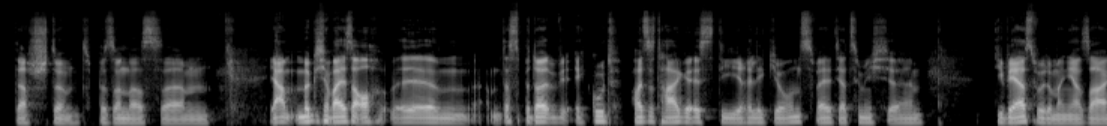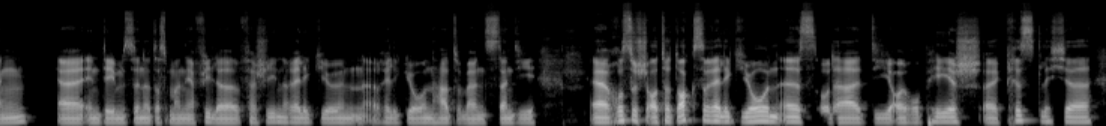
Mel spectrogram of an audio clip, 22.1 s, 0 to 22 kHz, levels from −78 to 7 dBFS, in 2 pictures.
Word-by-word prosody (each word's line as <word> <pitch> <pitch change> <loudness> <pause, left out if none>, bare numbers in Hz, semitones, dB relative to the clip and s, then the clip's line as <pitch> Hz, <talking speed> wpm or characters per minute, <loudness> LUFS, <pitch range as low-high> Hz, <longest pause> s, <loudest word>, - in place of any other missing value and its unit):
Das - - 0
stimmt 80 -3 -4
besonders, 85 -2 -3
ähm 80 -1 -4 0.6
ja, - - +8
möglicherweise 110 0 +6
auch, - - +2
ähm, 95 -3 0 0.2
das - - -6
bedeutet 105 -2 +5
w 90 0 -7
gut, 115 -2 -3
heutzutage 105 -1 +2
ist 100 0 -3
die 95 -1 -3
Religionswelt 95 +1 -3
ja 95 -1 -2
ziemlich, 95 -4 -8
ähm, 85 +1 -5 0.7
divers, 100 +3 +6
würde 95 -2 -1
man 85 0 -3
ja 85 0 +1
sagen, 90 +6 0 0.3
äh, 90 -1 +3
in 90 -1 -5
dem 90 -1 -1
Sinne, 95 +2 -5
dass 90 - -9
man 85 0 -6
ja 85 - -4
viele 85 -3 -2
verschiedene 100 +3 -7
Religiönen 95 -1 -4
äh, - - -8
Religionen 90 -1 -5
hat. 90 -1 -2
Und 85 - -11
wenn's 85 -1 -4
dann 90 0 -1
die, 90 0 -8 0.5
äh, 100 - +5
russisch-orthodoxe 125 +3 +2
Religion 115 0 +3
ist 110 -2 0
oder 95 -1 +1
die 95 +1 -6
europäisch 95 +3 -1
äh, 95 -2 -1
christliche, 110 -4 -2
95 Hz, 135 wpm, -24 LUFS, 90-105 Hz, 0.7 s, ja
